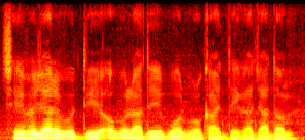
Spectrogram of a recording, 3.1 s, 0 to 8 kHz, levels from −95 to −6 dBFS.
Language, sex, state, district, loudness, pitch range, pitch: Chakma, male, Tripura, West Tripura, -17 LUFS, 110-130 Hz, 120 Hz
